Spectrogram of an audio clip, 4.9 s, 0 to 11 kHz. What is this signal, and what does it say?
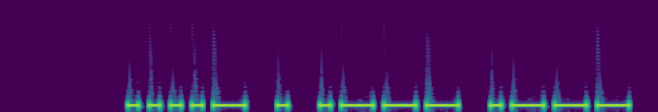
Morse code, heard as a keyed tone, about 15 wpm, 700 Hz. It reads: 4EJJ
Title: Four Challenging Letter-Number Combinations 15wpm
